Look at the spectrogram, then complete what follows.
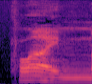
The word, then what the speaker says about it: climb: can I pronounce climb climb up okay so it's a must sound at the end climb climb a tree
